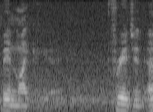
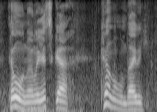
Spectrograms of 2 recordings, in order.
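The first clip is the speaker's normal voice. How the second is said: louder call to hurry the dog along; 4 semitones higher, 5 dB louder than usual. Real, not acted. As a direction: call the dog on through the snow. Urging the dog through snow.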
